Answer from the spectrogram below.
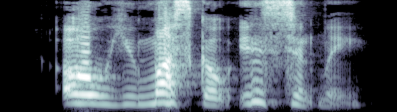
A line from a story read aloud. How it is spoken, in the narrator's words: cried the two men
